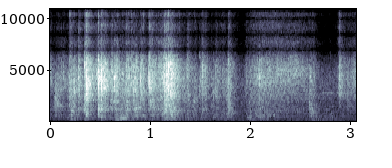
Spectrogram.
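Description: Plastic items clatter and rattle as they are moved about.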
